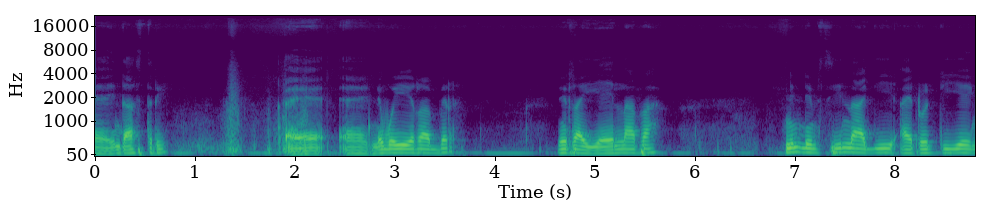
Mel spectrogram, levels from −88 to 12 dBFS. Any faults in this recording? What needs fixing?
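Nothing here needs fixing; I listened through the whole speech clip and didn't catch any technical fault worth flagging.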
